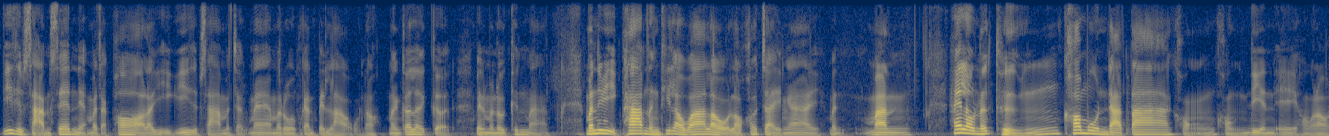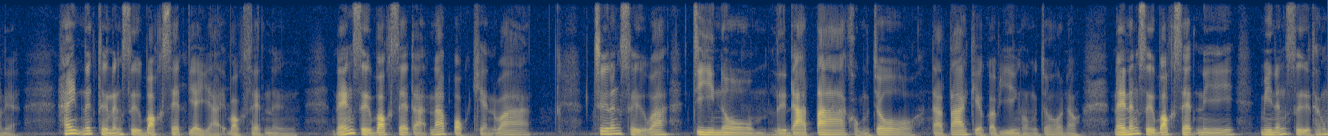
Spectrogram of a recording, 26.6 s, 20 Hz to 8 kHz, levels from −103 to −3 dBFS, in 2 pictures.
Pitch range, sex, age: 100-135 Hz, male, 20-39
